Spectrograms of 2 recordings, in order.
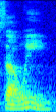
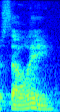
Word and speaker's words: Samhain: It says pronounced Samhain or Samhain, about which little is actually known.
